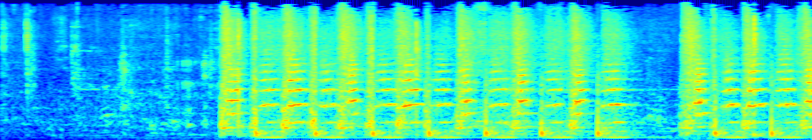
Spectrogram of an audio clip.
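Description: Brass music with a steady drum beat starts about a second and a half in, breaks off briefly near the end, then starts again.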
